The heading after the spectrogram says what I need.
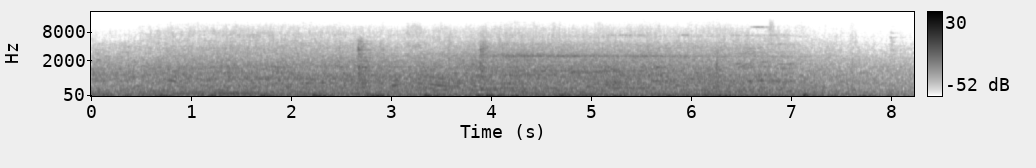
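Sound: city street ambience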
